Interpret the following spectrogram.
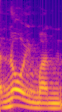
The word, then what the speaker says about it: Neuman: A Neuman, que creo que se escribe como el arquero alemán, eh, se pronuncia Neyuman en Alemania, Neuman, n e U m a n.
